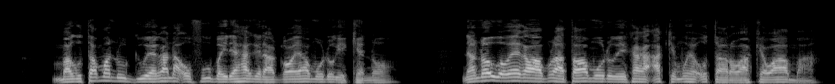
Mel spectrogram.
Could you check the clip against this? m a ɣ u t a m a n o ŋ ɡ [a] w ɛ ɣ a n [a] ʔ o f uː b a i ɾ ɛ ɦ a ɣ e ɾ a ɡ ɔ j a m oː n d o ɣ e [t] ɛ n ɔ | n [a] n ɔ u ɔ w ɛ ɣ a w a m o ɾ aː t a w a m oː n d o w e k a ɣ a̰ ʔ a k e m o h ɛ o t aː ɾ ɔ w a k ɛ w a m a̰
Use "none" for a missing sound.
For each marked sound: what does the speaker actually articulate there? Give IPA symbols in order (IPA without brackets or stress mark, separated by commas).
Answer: i, a, k, a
